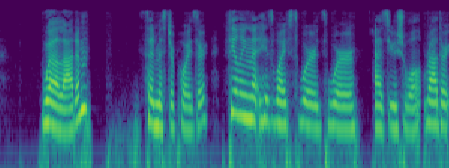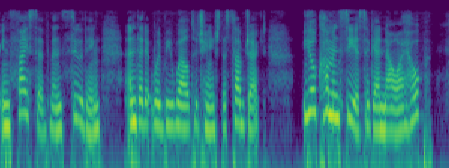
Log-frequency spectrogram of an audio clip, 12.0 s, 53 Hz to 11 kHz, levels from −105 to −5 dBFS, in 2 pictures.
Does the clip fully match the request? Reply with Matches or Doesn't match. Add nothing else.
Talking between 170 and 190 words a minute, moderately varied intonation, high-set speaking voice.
Matches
